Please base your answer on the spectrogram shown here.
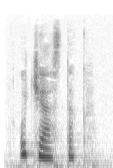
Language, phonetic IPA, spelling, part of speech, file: Russian, [ʊˈt͡ɕastək], участок, noun, Ru-участок.ogg
- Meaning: 1. part, section, portion 2. lot, plot, region, district, zone, sector, precinct 3. area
